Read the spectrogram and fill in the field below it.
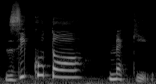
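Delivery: Zikuto Meki sounded out part by part; careful name pronunciation. Shown as a demonstration. Streamer checks a new follower's name, careful pronunciation of Zikuto Meki. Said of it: "That's how you pronounce it, right?".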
